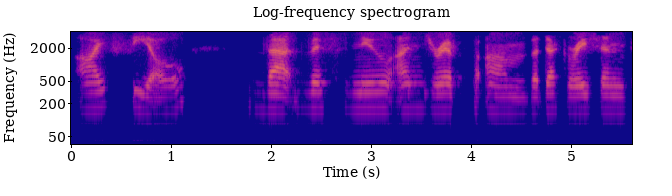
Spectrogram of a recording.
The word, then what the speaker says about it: UNDRIP: It's UNDRIP in Vancouver.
